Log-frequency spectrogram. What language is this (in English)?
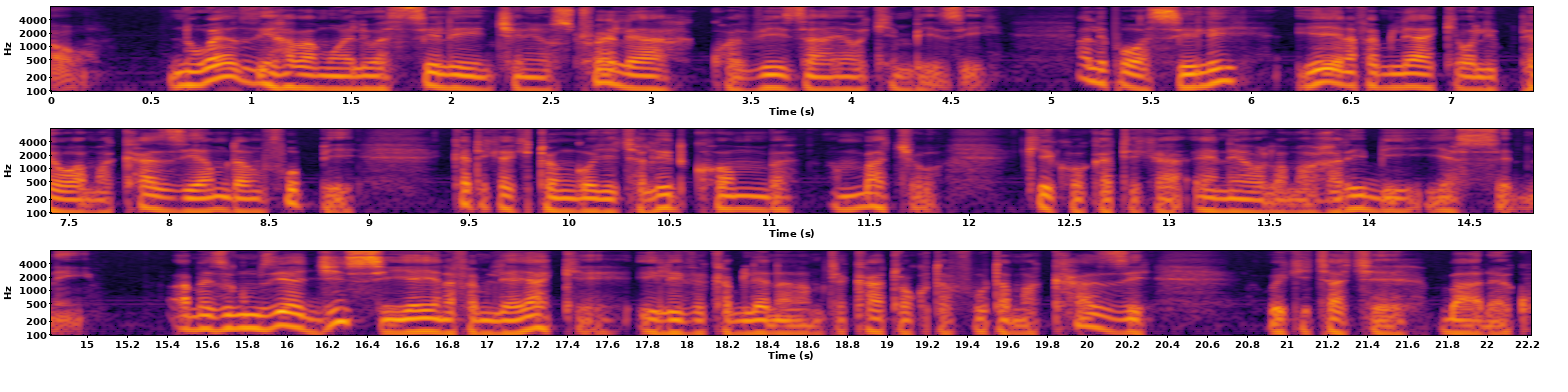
Swahili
